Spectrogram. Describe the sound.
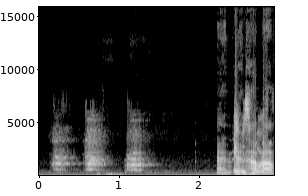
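A puppy gives three quick, yappy barks in a row in the background, and then a person starts talking as the barking stops.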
